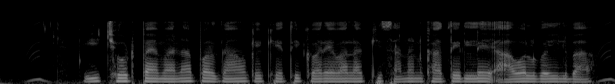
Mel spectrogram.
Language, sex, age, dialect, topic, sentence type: Bhojpuri, male, 18-24, Southern / Standard, agriculture, statement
